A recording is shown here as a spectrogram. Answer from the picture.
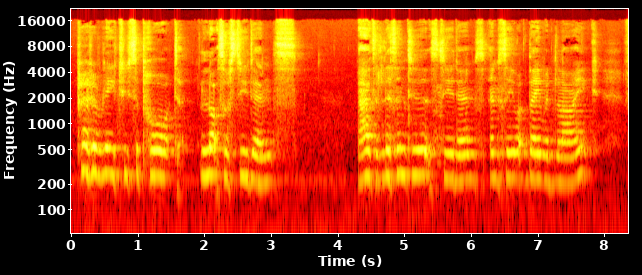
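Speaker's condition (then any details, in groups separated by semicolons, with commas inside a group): Down syndrome; slow learning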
